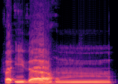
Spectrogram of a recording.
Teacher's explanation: میم پہ تشدید آ گیا تو یہاں پر غنہ کریں گے، فَإِذَا هُمْ، غنہ یعنی آواز کو ناک میں رکھیں گے، من الاجداثی، اج یہاں پر قلقلہ کریں گے جیم پر، باؤنسنگ ساؤنڈ ہوگی کیونکہ جیم ساکن ہے، اجداثی۔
